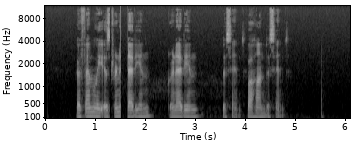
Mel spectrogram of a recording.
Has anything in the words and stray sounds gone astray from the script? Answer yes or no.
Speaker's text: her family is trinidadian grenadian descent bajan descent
yes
